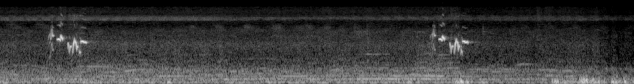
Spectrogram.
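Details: Sooty-headed bulbul calling, recorded as a lure for birds: two brief gurgling whistled phrases about four seconds apart, with a low rumbling background and faint noise near the end.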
